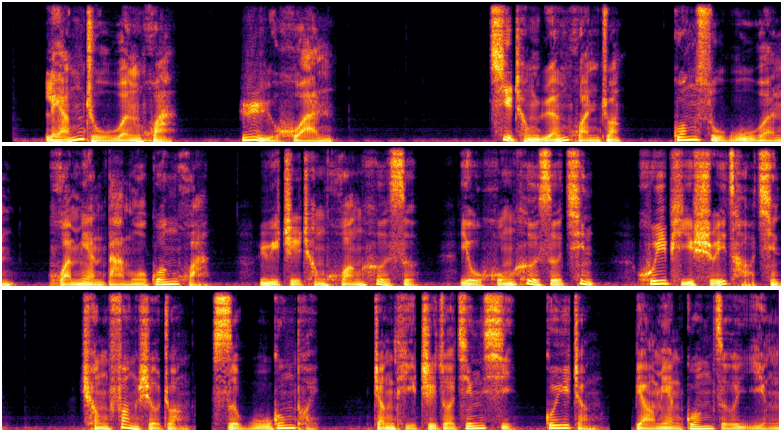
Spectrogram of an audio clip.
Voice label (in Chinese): 男 纪录片 记录感; 良渚; 磁性低沉; 质感磁性; 纪录片《良渚》-记录感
